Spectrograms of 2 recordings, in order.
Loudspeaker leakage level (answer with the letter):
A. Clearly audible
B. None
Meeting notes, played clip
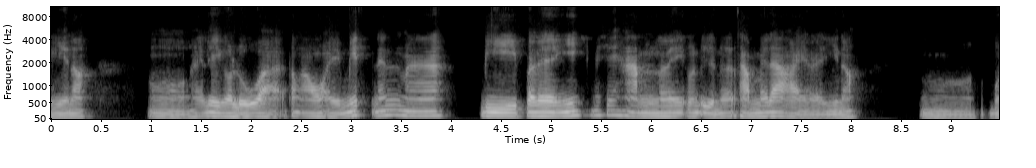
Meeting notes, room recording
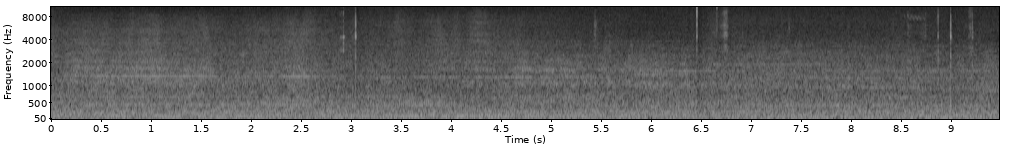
B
